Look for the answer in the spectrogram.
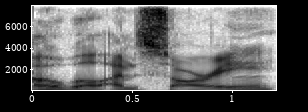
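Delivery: mock condescending tone. Retelling how people react to hearing someone doesn't believe in God: imitating a condescending tone. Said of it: "that condescending thing".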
